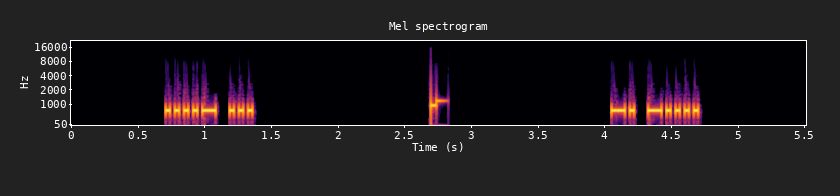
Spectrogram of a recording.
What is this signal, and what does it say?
Morse code, heard as a keyed tone, about 36 wpm, 700 Hz. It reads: 4 S N 6
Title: Single-Letter Single-Number 35wpm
